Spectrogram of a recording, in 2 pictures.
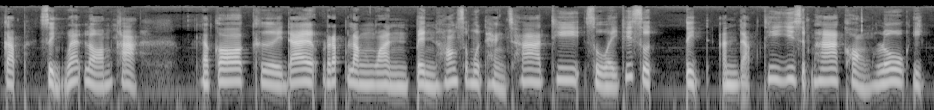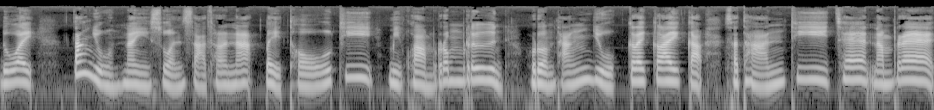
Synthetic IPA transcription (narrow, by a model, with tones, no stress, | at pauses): ka˨˩p̚si˨˩ŋwɛː˥˩t̪̚lɔː˦˥mkʰa˥˩ | lɛː˦˥wkɔː˥˩kʰɤː˧jdaː˥˩jɾa˦˥p̚la˧ŋwa˧npe˧nɦɔ˥˩ŋsa˧mu˨˩t̪̚ɦɛ˨˩ŋt͡ɕʰaː˥˩t̪ʰːiː˥˩su˩˦əjt̪ʰiː˥˩su˨˩t̪ːi˨˩t̪̚ʔa˧nda̰˨˩p̚t̪ʰiː˥˩jiː˥˩si˨˩p̚haː˥˩kʰɔː˩˦ŋloː˥˩k̚ʔiː˨˩k̚du˥˩əj | t̪a˥˩ŋjuː˨˩na˧jsu˨˩ənsaː˩˦t̪ʰaː˧ɾa˧na˦˥ʔpe˨˩t̪ʰo˨˦wt̪ʰiː˥˩miː˧kʰwaː˧mɾo˥˩mɾɯː˥˩n | ɾu˧əmt̪ʰa˦˥ŋjuː˨˩kɾa˧jkla˧jka˨˩p̚sa˧t̪ʰaː˩˦nt̪ʰiː˥˩t͡ɕʰɛː˥˩naː˦˥mɾɛː˥˩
